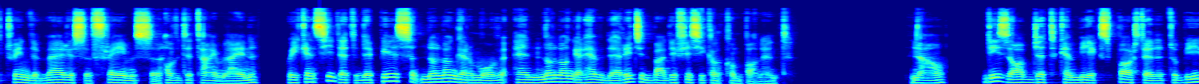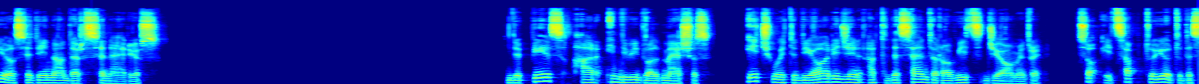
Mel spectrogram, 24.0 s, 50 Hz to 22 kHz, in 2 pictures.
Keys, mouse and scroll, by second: 4.7 click, 11.5 alt+h, 11.9 scroll down 2, 12.2 click, 12.6 z, 13.4 shift+middle click, 13.7-14.3 middle drag, 14.6 click, 15.4-15.7 middle drag, 15.9 scroll up 1, 16.2 shift+middle click, 16.9 click, 17.6 h, 17.9 click, 18.2 h, 19.7 click, 20.6 a.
